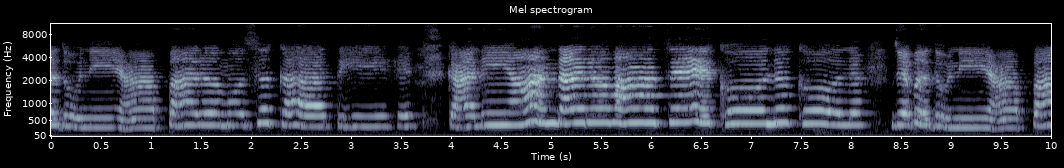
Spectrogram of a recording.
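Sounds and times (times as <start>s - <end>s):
girl singing unaccompanied: 0.0s - 10.0s.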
